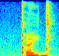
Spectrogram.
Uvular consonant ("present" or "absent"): present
